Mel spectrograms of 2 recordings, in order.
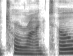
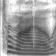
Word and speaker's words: Toronto: Just a disclaimer, you will hear me say Toronto with the hard toe at the end. Understand that I know instinctively that it's Toronto. That second T is silent, but charge it to the mind, not the heart.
